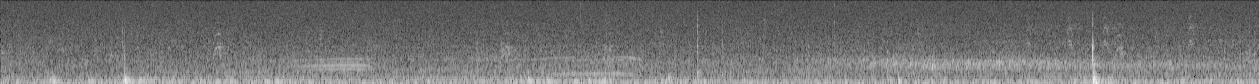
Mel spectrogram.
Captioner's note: cattle mooing in the distance, birds chirping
